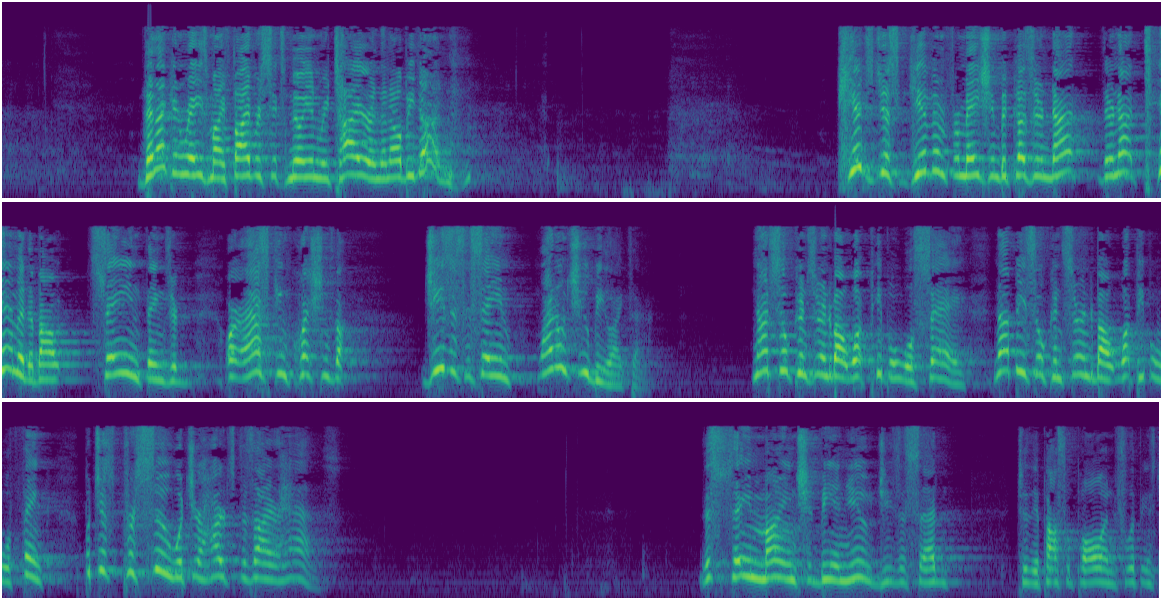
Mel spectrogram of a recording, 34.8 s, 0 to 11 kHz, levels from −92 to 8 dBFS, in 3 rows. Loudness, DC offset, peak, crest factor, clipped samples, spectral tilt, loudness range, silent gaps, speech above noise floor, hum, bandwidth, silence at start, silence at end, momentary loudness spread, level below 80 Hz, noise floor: -18 LUFS; under 0.1%; 0 dBFS; 20 dB; under 0.1%; -4.5 dB/octave; 8 LU; none; 59 dB; none; 8 kHz; 1.4 s; 0.05 s; 13 LU; -66 dBFS; -76 dBFS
